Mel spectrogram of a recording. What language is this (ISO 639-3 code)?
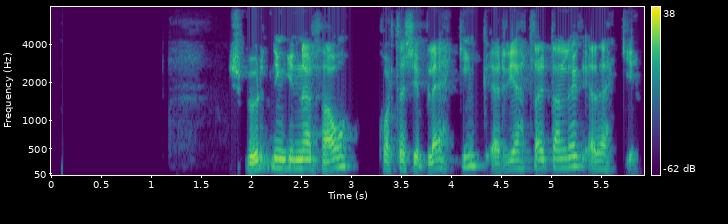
isl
